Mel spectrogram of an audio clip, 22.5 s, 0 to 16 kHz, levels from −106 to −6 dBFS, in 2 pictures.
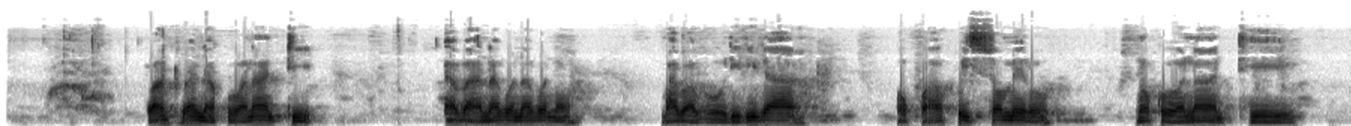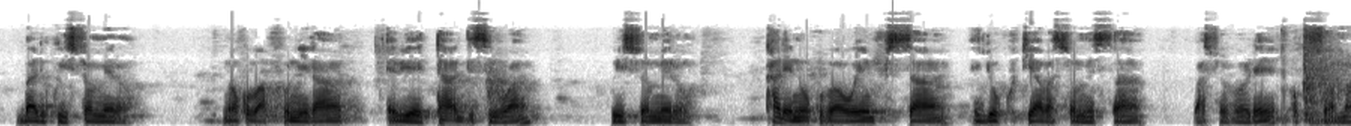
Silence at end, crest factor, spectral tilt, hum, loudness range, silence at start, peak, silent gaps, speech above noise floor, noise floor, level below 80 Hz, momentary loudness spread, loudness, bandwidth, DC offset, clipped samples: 0 s; 16 dB; -5.5 dB/octave; none; 2 LU; 0.45 s; 0 dBFS; none; 49 dB; -62 dBFS; -50 dBFS; 12 LU; -14 LUFS; 9 kHz; under 0.1%; under 0.1%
